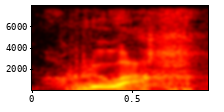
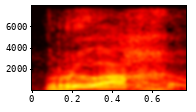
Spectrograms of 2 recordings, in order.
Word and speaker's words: ruach: The Hebrew word, I can't pronounce it, ruach, gotta have that glottal sound, ruach,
